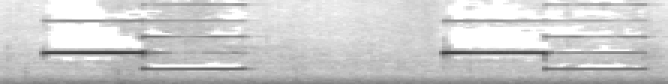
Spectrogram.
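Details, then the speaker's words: Two-tone repeating electronic beeps, high then lower, from an enteral feeding infusion pump during preventive maintenance testing after the line is clamped with hemostats; occlusion alarm. "and as it's alarming you can see that it alarms"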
